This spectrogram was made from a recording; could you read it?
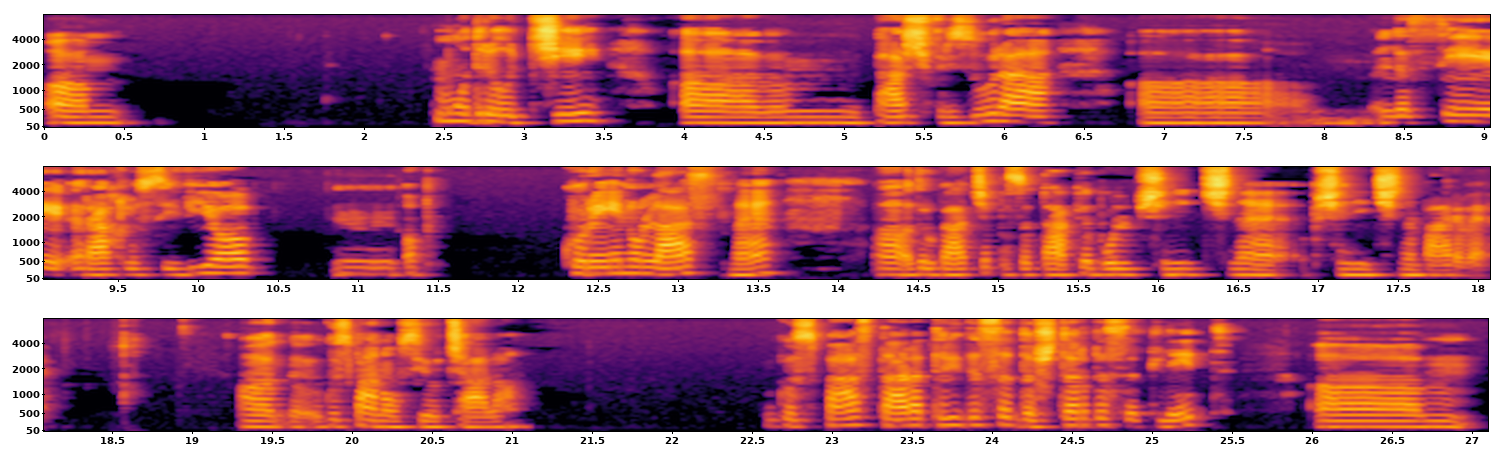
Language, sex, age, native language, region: Slovenian, female, 50-59, Slovenian, Central Slovenia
